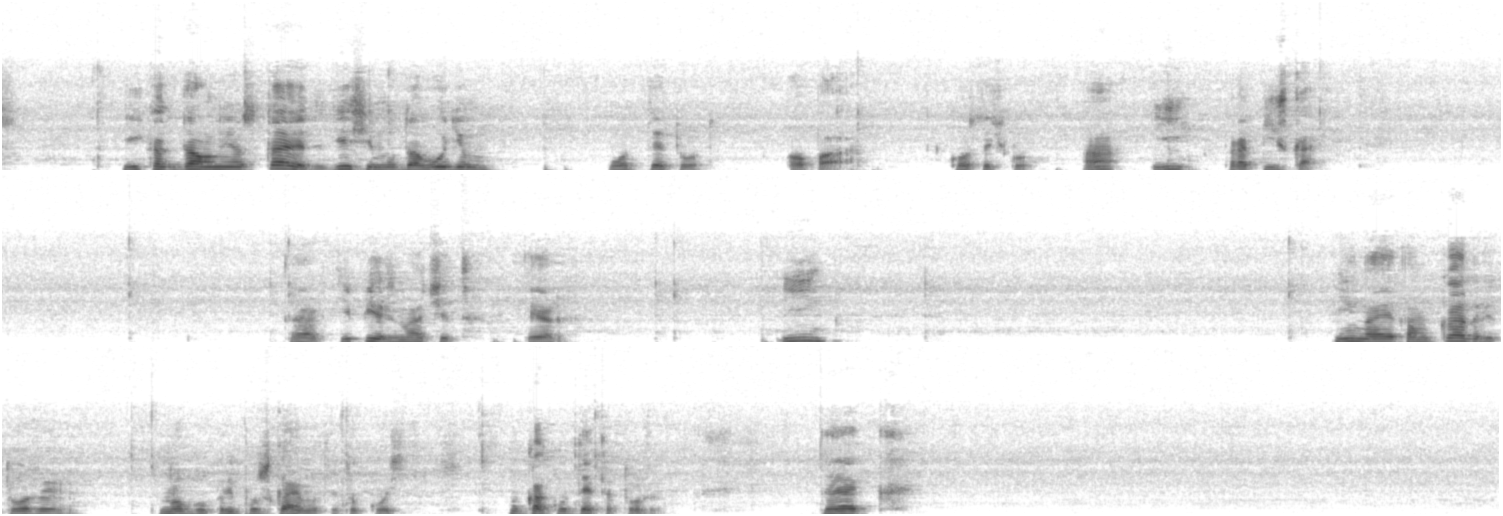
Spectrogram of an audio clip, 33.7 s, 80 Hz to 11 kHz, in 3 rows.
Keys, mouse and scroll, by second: 0.8-1.9 middle drag, 2.8 click, 4.2 r, 8.0 a, 8.8 i, 10.0-12.4 drag, 13.4 click, 15.0 r, 17.0 i, 18.3-21.0 drag, 22.2 r, 24.4 i, 25.2-26.2 middle drag, 26.8 click, 28.7-33.7 drag.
